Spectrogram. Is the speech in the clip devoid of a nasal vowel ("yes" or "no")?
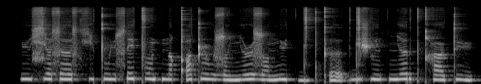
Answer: no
